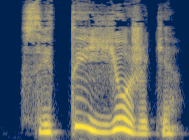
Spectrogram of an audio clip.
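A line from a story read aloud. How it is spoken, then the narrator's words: Startled exclamation. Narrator (Russian): воскликнула я, невольно отпрянув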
